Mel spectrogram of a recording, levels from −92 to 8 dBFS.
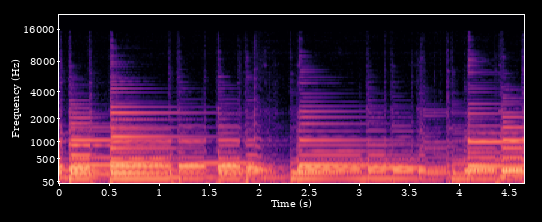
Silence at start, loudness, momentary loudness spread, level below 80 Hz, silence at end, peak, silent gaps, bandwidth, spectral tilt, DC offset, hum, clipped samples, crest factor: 0 s; -17 LUFS; 8 LU; -36 dBFS; 0 s; 0 dBFS; none; 8.8 kHz; -9.5 dB/octave; under 0.1%; none; under 0.1%; 16 dB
